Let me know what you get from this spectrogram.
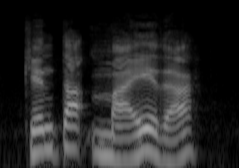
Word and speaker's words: Kenta Maeda: Y Kenta, quiero pronunciarlo bien, Kenta Maeda va a lanzar por los Dodgers contra los Gigantes mañana.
